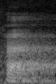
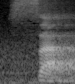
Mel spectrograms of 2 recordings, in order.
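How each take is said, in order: First: The consonant is a soft th sound. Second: The consonant is a hissing s sound. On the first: The speaker calls it right. "Jadi yang benarnya adalah ha" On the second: The speaker calls it wrong. "Contoh bacaan huruf ha yang salah"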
